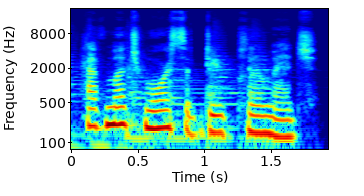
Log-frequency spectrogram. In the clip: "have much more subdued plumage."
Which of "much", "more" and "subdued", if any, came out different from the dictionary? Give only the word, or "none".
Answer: none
